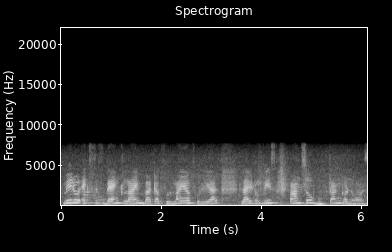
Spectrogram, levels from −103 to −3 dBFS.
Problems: continuous background conversations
